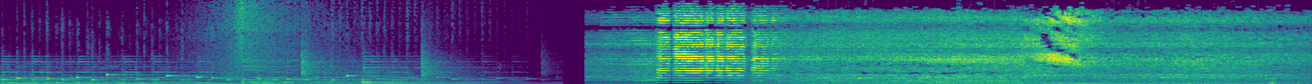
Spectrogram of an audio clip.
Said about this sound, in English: That was, if you hadn't already guessed, the sound of farmers blocking motorways around Paris this last week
